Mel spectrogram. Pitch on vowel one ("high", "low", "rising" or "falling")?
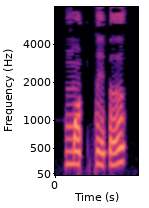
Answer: low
